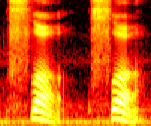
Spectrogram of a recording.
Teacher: Dia makhrajnya memang rendah ya, lidah kita itu direndahkan sha, tetapi itu huruf istilah suaranya harus ditinggikan, vokalnya itu tinggi dia, huruf sha.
